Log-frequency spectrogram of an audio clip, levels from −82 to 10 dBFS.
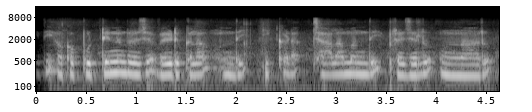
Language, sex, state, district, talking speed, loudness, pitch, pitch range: Telugu, female, Telangana, Hyderabad, 115 wpm, -18 LUFS, 220 Hz, 210-230 Hz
